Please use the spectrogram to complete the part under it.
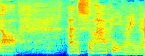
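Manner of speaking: put-on happy tone, plainly false and forced. Mimicking people after a breakup at dinner, imitating fake happiness. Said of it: "it's totally fake".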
